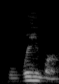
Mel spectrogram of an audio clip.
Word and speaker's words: Reamer: I I learned today that's how you say it real not remember reamer I said it wrong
